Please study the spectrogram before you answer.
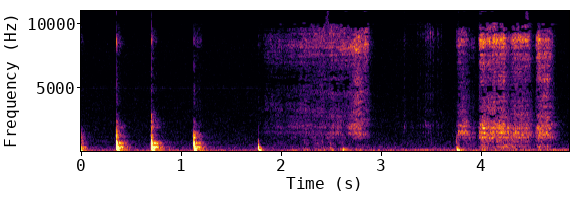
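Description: A large white solid styrofoam wreath ring, held by hand, is gently brushed with the bristles of a small paintbrush. Four short, dry taps come first, followed by soft, airy swishes of brushing with a bright, hissy texture that swell and fade over the quiet.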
